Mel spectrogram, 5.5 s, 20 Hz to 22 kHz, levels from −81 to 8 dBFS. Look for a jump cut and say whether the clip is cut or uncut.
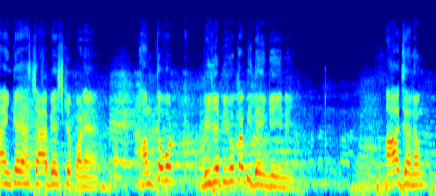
cut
